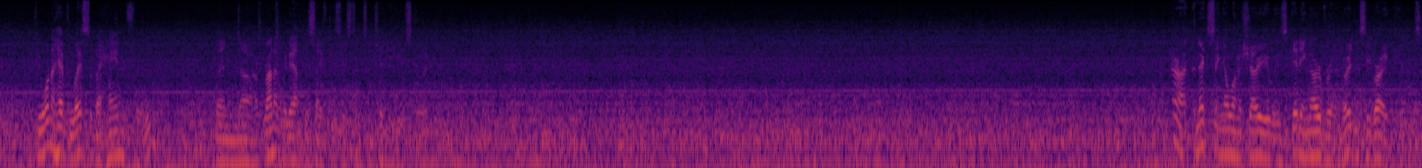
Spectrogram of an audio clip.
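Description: A train engine rumbles low and steady.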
